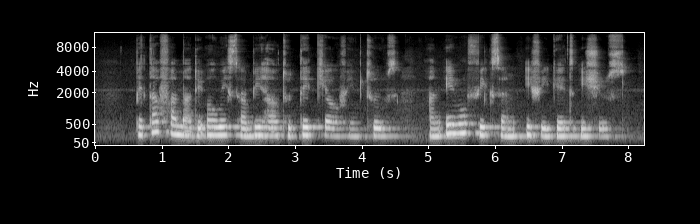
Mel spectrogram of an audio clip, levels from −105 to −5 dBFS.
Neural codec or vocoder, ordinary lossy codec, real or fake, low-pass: none; none; real; none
